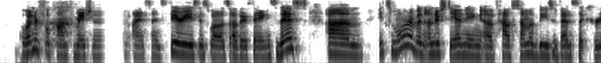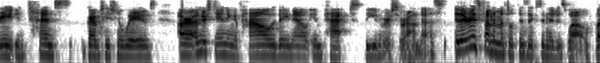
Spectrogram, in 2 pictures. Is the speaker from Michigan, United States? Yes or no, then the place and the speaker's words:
no; Wisconsin, United States; I am from Wisconsin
